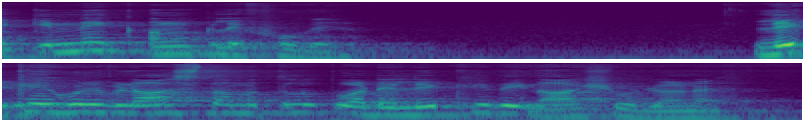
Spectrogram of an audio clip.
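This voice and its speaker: A man with a fairly high voice delivers a religious discourse. He explains verses patiently and recites long lists of words in a steady flow. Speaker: preacher giving scripture commentary.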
